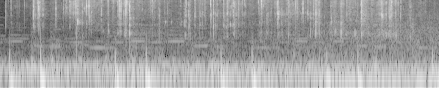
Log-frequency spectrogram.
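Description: Continuous crackling and crunching as an egg slowly splits open with a baby dinosaur hatching out, with sharp brittle snaps repeating irregularly over a low rumbling undertone. No voices.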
